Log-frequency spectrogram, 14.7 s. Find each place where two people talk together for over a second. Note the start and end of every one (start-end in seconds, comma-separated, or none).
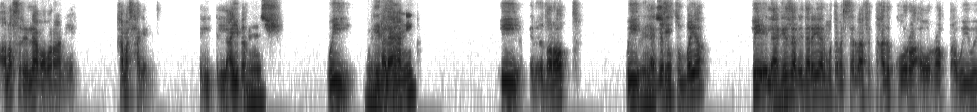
none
